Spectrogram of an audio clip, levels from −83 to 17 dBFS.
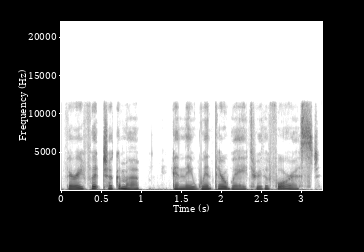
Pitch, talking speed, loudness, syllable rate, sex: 185 Hz, 220 wpm, -16 LUFS, 5.4 syllables/s, female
